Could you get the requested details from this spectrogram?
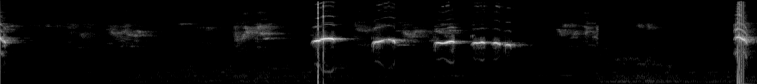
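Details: Female greater green leafbird singing in the morning, a call used to lure males: scattered soft high notes, then a run of five clear whistled notes that slur downward, with sharp clicks before and after.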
